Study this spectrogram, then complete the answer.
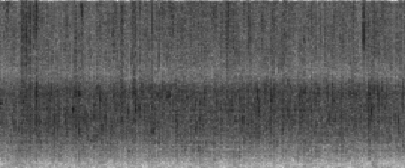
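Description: Golden, crispy chicken broast pieces fry in hot oil with a steady, dense sizzle and crackle that holds at an even level throughout.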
